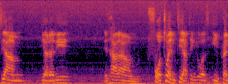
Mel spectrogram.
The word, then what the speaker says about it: 420: 420, I know that's okay, give me the article. Cancel, for sure. Mm-hmm. Right. So this 420, cannabis culture, right? Mm-hmm. 420, pronounced 4, the counting only 4-20, right?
